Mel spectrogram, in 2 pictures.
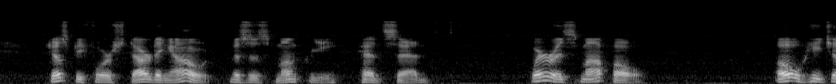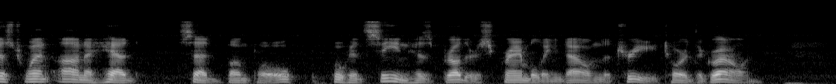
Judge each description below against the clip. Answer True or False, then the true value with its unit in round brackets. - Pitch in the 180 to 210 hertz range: False (105 Hz)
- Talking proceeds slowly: True (110 wpm)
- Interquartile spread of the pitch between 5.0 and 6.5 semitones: True (5.5 semitones)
